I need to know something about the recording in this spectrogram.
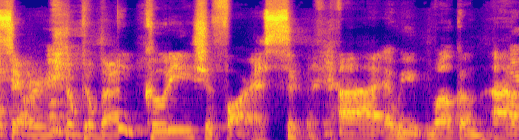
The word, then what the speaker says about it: Charfauros: Chafaris. It's been my whole life. Uncle Sailor, don't feel bad. Cody Shafares.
